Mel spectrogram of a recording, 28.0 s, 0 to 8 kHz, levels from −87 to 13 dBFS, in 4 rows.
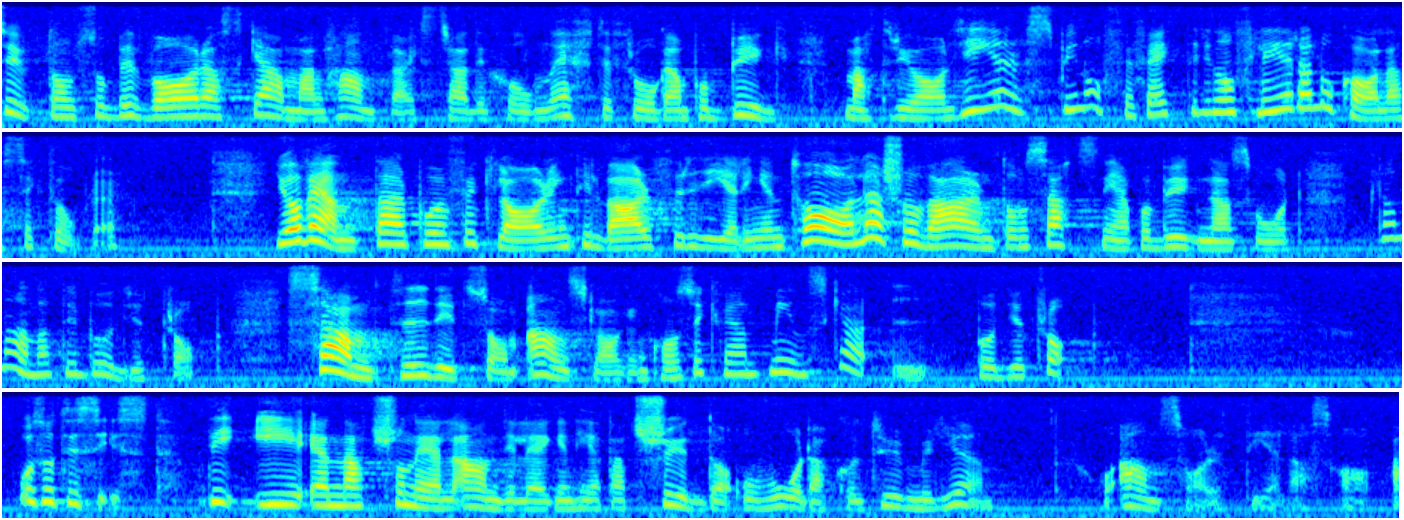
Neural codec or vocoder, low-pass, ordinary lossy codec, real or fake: none; 7.2 kHz; none; real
